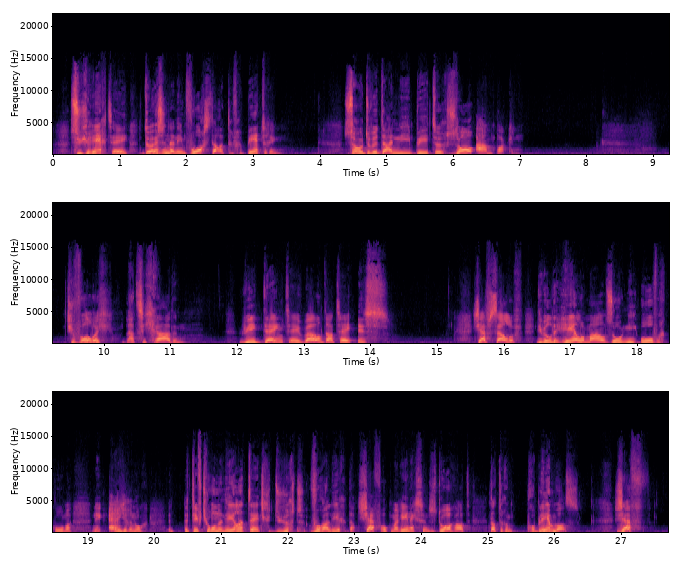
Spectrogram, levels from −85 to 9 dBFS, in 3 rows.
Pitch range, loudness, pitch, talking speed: 190-240 Hz, -21 LUFS, 220 Hz, 125 wpm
